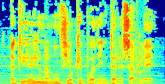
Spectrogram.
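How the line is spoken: Plain. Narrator (Spanish): dijo

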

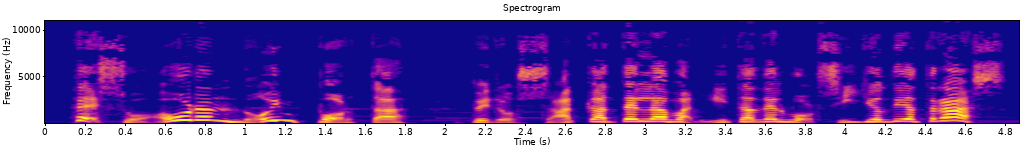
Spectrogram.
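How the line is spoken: Growled. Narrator (Spanish): gruñó Ojo Loco

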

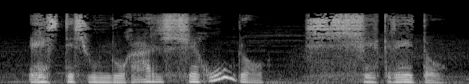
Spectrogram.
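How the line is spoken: Hissing. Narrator (Spanish): le siseó

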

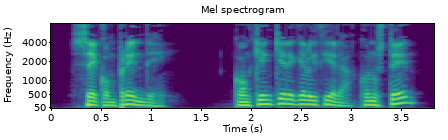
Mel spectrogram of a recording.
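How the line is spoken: Curt reply. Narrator (Spanish): replicó secamente la mujer de Pepón

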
